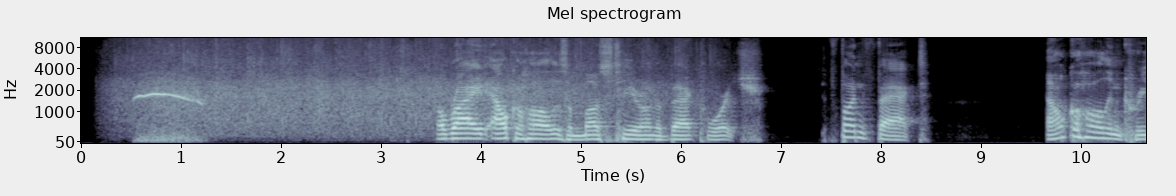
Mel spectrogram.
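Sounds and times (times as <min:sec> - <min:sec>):
applause: 0:00.0 - 0:06.8
speech: 0:03.6 - 0:06.8, 0:07.6 - 0:08.5, 0:09.6 - 0:10.6.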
